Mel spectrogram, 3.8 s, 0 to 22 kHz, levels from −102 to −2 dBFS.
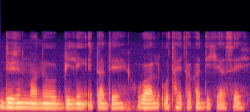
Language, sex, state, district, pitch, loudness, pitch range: Nagamese, male, Nagaland, Kohima, 110 Hz, -18 LUFS, 110-120 Hz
